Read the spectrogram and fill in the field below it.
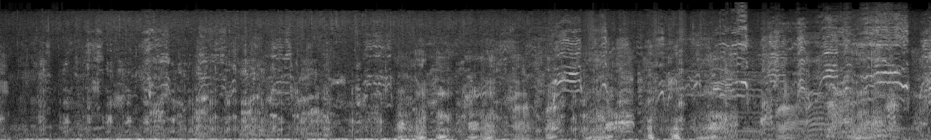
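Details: Dense chorus of pigs: deep, steady grunting underneath and frequent wavering squeals rising and falling above it, many animals calling together without pause for nearly twelve seconds.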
